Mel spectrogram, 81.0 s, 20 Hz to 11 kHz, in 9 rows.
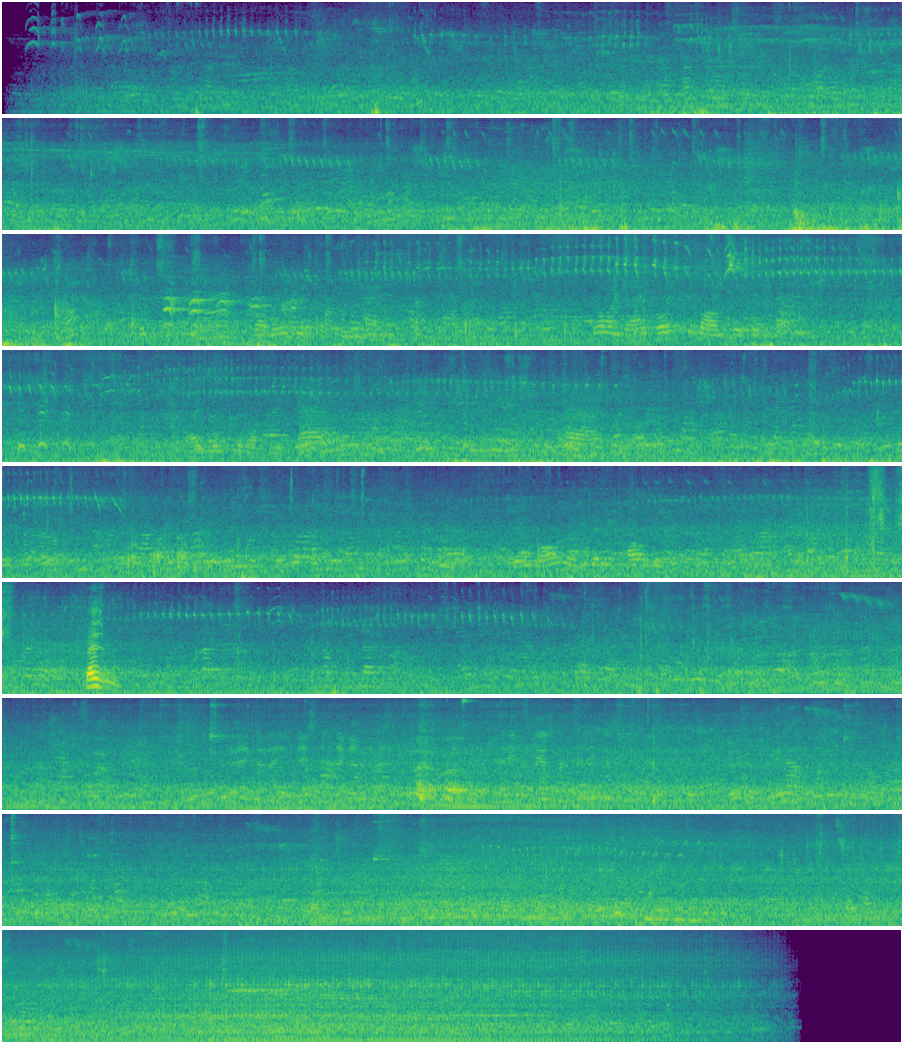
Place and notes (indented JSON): {
  "title": "Kapodistriou, Corfu, Greece - Kofineta Square - Πλατεία Κοφινέτας",
  "date": "2019-04-01 10:05:00",
  "description": "People are chatting. Cars passing through the square with supplies for the stores of the old town. The square is situated next to Agoniston Politechniou street.",
  "latitude": "39.62",
  "longitude": "19.92",
  "altitude": "15",
  "timezone": "Europe/Athens"
}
